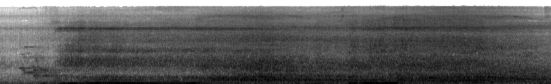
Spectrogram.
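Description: A truck engine rumbles loudly as it pulls away and passes close by.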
